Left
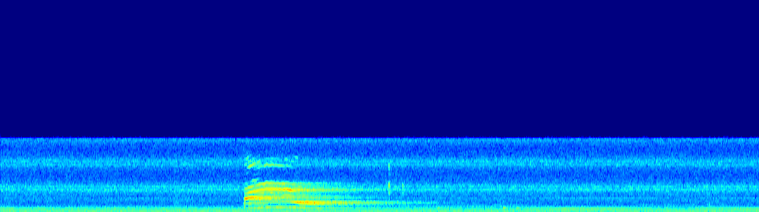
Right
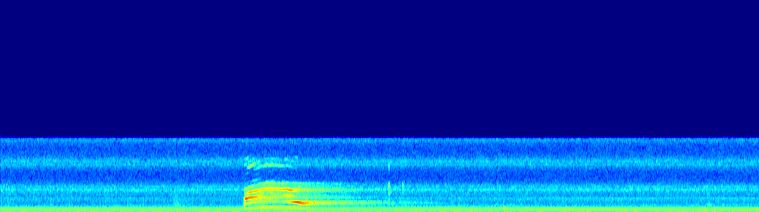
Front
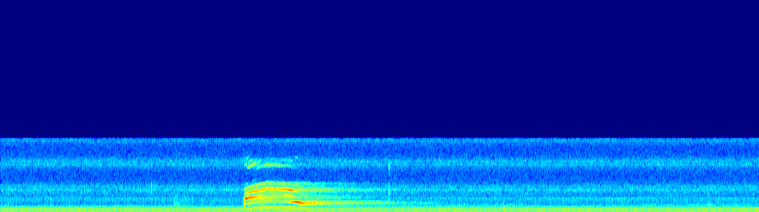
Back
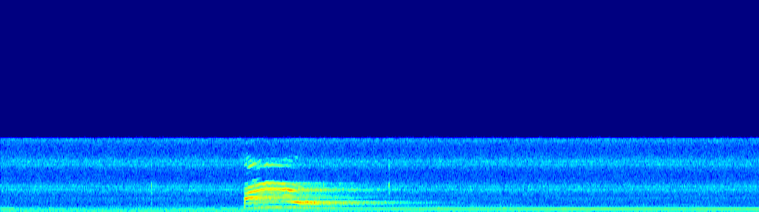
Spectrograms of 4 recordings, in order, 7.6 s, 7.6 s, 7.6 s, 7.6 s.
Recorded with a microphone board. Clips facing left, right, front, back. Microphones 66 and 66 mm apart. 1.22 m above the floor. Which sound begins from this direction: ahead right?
A cat meowing, at 2.4 s.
